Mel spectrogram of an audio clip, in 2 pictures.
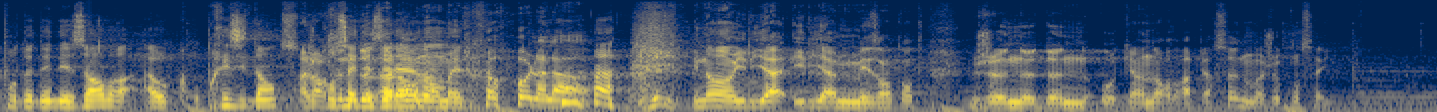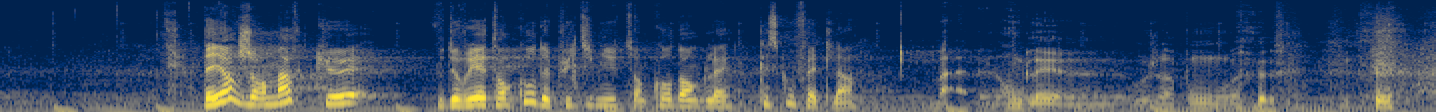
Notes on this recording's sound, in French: L’équipe Game of Rôles est reçu par Polymanga pour faire, en public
